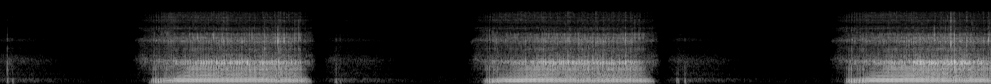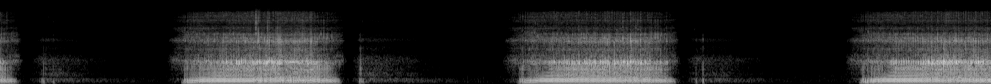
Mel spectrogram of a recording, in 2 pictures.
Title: 5 Minute Snoring Audio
